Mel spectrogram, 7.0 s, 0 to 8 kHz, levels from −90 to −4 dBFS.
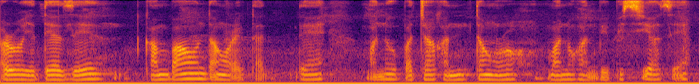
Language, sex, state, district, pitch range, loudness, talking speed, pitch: Nagamese, female, Nagaland, Dimapur, 165-180 Hz, -20 LUFS, 145 wpm, 170 Hz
